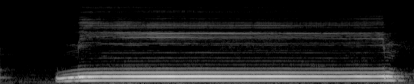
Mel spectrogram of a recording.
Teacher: মিমে দুই ঠোঁটের শুকনা অংশে মিলবে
